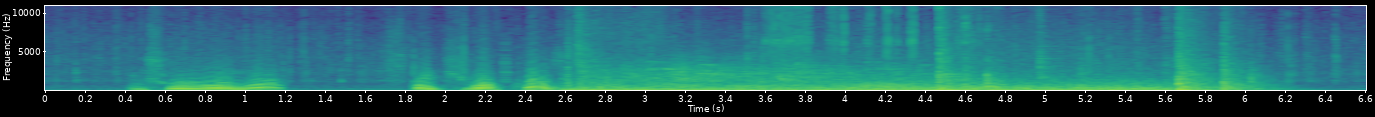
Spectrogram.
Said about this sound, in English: I'm just kind of like sitting there with my arm through it watching, and it just starts to like, you know, twitch and starts, you know, sparks start coming everywhere, and it just blows up.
